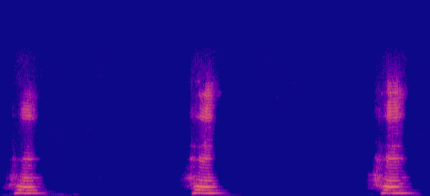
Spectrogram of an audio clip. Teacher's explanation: So this sound is like H in him, but with a bit more fraction in the throat. So when pronouncing it, we can feel there is a puff of air coming through your mouth.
